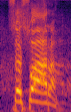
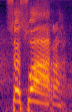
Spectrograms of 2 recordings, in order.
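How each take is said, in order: Both takes have the same delivery.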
